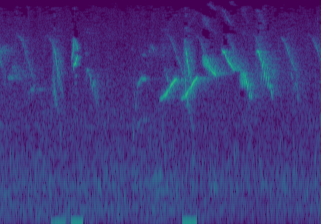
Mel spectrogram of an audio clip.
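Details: Double-collared seedeater singing the 'tui tui zel zel' song style, used as a tutor song for teaching young birds; high, thin chirped notes and quick downslurred slides, a short opening phrase then a denser run of sharp notes, with faint background hiss.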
